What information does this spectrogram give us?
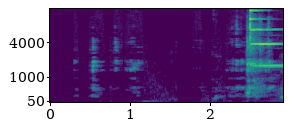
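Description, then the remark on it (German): A small bell rings once near the end, a bright metallic ding that lingers with shimmering overtones, after a few brief murmured voice sounds. “Ja, ich kann die Schnapsliegen nochmal läuten.”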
